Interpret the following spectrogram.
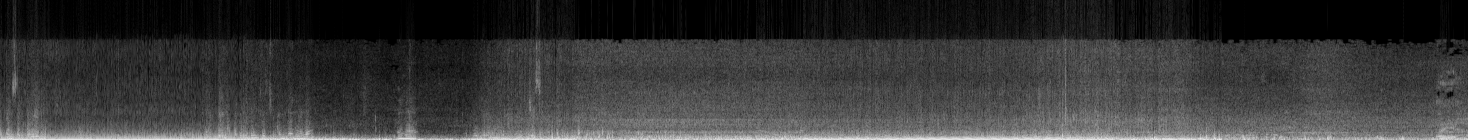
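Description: Car engine droning steadily, heard from inside the car while driving. The drone's pitch changes about four to five seconds in, and it grows quieter near the end.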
